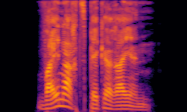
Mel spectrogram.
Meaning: plural of Weihnachtsbäckerei
- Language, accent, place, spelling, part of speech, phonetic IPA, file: German, Germany, Berlin, Weihnachtsbäckereien, noun, [ˈvaɪ̯naxt͡sbɛkəˌʁaɪ̯ən], De-Weihnachtsbäckereien.ogg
